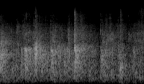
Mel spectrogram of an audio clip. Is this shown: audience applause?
yes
